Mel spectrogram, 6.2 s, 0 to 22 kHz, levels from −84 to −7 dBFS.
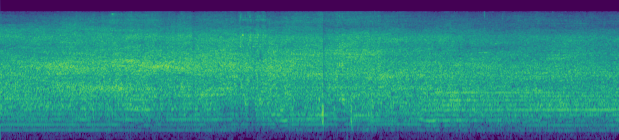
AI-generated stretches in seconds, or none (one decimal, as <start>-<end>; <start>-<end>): none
